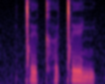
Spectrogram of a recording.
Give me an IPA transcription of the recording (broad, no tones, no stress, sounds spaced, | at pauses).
ǀ e kʰ ə ǀ e ɲ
